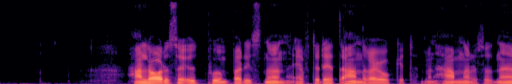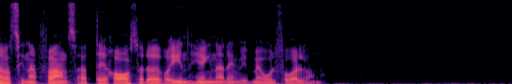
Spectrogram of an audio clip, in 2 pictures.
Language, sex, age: Swedish, male, 39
